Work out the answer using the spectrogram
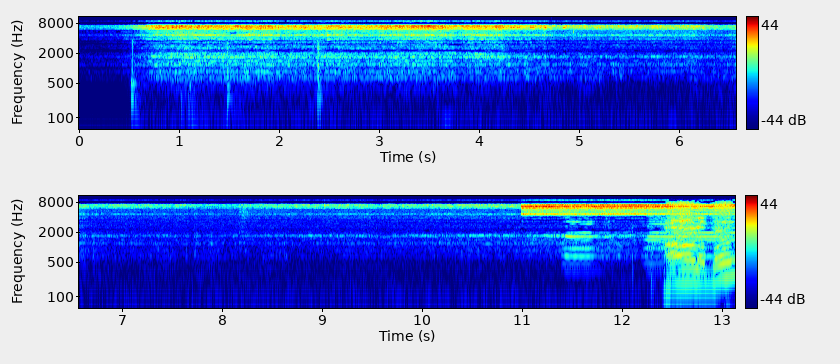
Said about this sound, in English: All aboard, get aboard this train and ride.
